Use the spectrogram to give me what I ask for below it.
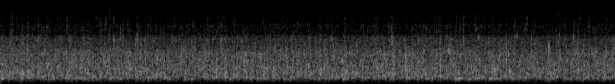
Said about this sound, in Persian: تو دوباره به صدای آب گوش بده. صدای آب رو بشنو.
